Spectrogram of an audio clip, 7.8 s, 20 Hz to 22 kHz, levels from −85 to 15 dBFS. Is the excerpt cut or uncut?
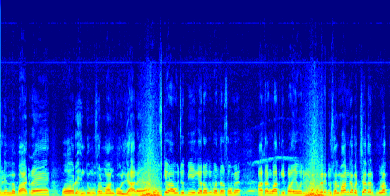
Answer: cut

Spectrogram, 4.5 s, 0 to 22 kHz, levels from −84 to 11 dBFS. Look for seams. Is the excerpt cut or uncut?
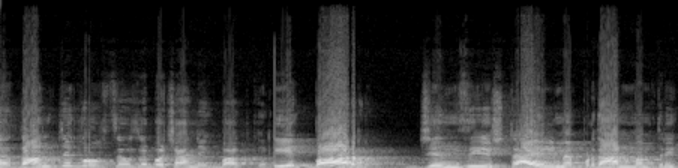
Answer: cut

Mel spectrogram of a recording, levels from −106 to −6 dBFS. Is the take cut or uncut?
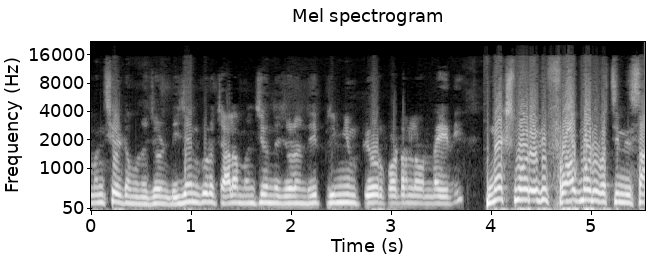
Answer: cut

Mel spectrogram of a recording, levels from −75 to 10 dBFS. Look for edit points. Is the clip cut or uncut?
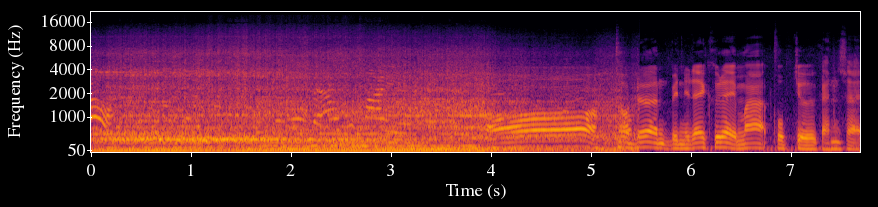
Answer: cut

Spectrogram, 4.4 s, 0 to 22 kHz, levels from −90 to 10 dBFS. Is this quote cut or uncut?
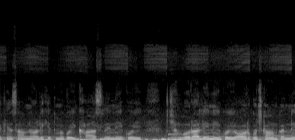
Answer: uncut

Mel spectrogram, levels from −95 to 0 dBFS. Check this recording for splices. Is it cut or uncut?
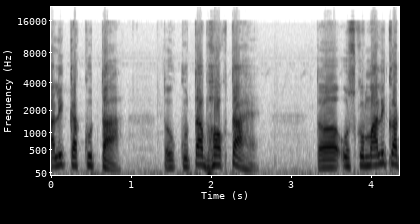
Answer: uncut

